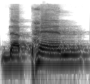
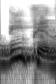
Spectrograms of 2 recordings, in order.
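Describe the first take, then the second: First: 'The' is said with a short 'uh' vowel. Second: 'The' is said with a long 'ee' vowel. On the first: The speaker calls it right. "এটা হবে কি, দা। এখানে সবগুলো দা হবে।" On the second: The speaker calls it wrong. "দি ফেন হবে না"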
